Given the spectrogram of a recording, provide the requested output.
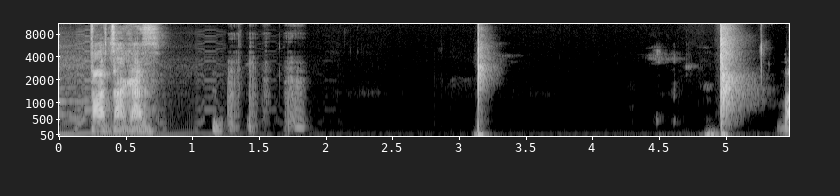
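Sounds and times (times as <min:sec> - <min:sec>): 
speech: 0:00.3 - 0:01.4
hand clap: 0:05.0 - 0:05.3.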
